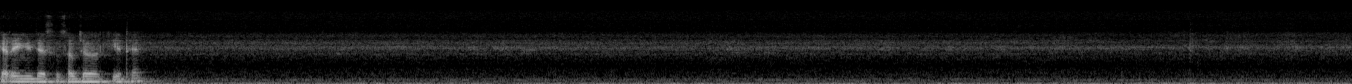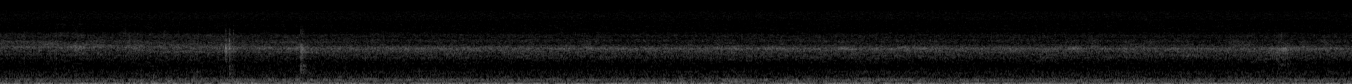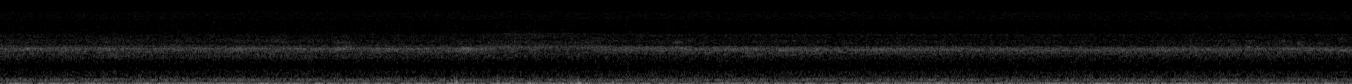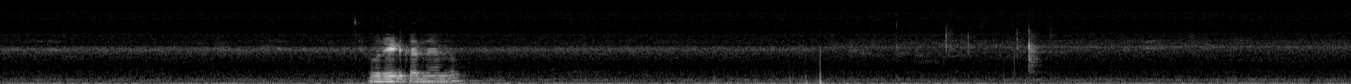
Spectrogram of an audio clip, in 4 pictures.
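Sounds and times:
background hiss: 0:00.0 - 0:54.0
faint high whine: 0:00.0 - 0:54.0.

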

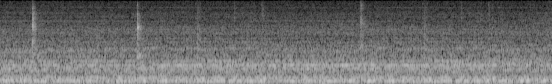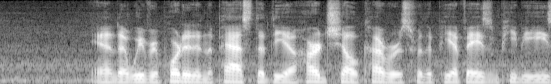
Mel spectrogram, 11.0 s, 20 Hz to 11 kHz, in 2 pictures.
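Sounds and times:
faint ventilation hum: 0:00.0 - 0:11.0.

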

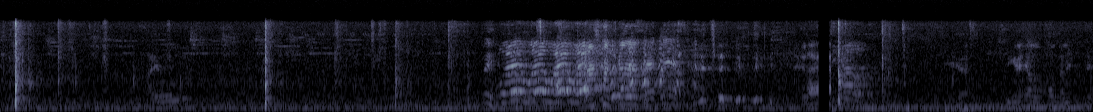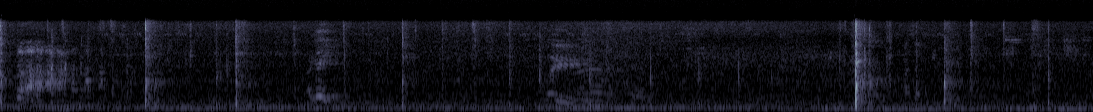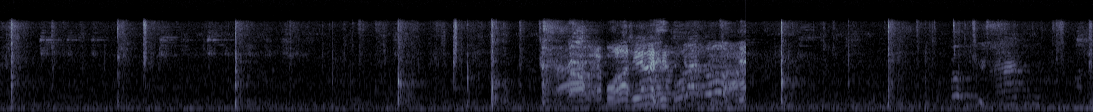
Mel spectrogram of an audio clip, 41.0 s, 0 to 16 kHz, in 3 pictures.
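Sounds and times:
tennis balls struck and bouncing: 0:00.0 - 0:05.9, 0:10.4 - 0:11.4, 0:13.6 - 0:19.0, 0:20.0 - 0:34.2, 0:36.3 - 0:39.1.

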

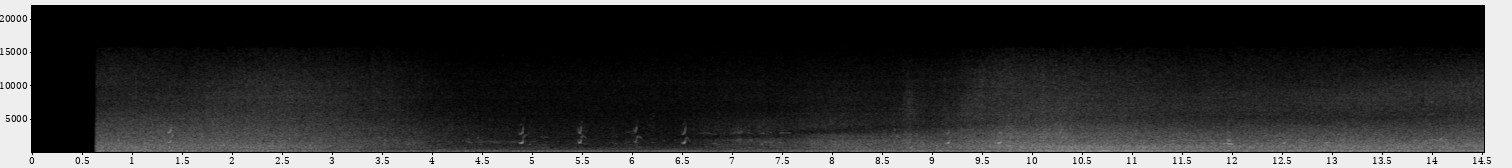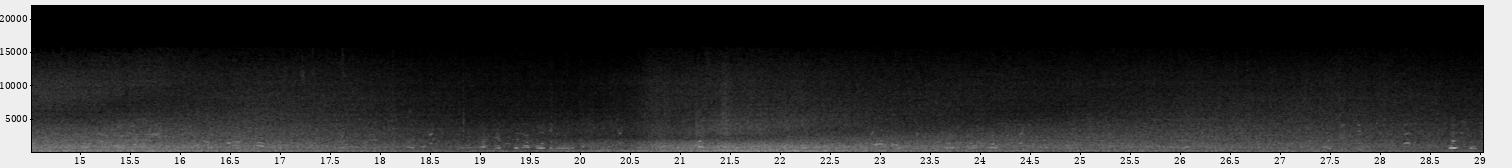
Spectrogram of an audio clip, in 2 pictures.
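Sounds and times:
wind: 0:00.6 - 0:29.0
ocean surf washing onto beach: 0:00.7 - 0:04.8, 0:05.7 - 0:29.0.

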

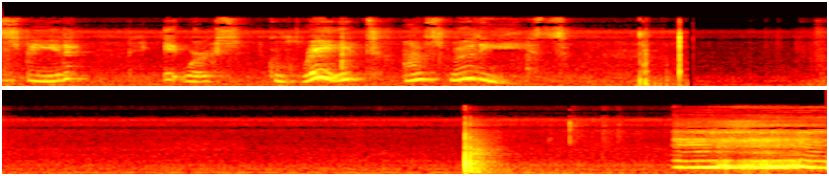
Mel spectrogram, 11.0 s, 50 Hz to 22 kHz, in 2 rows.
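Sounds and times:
sudden thump: 0:08.6 - 0:08.9
person holding a long vocal note: 0:10.0 - 0:11.0.

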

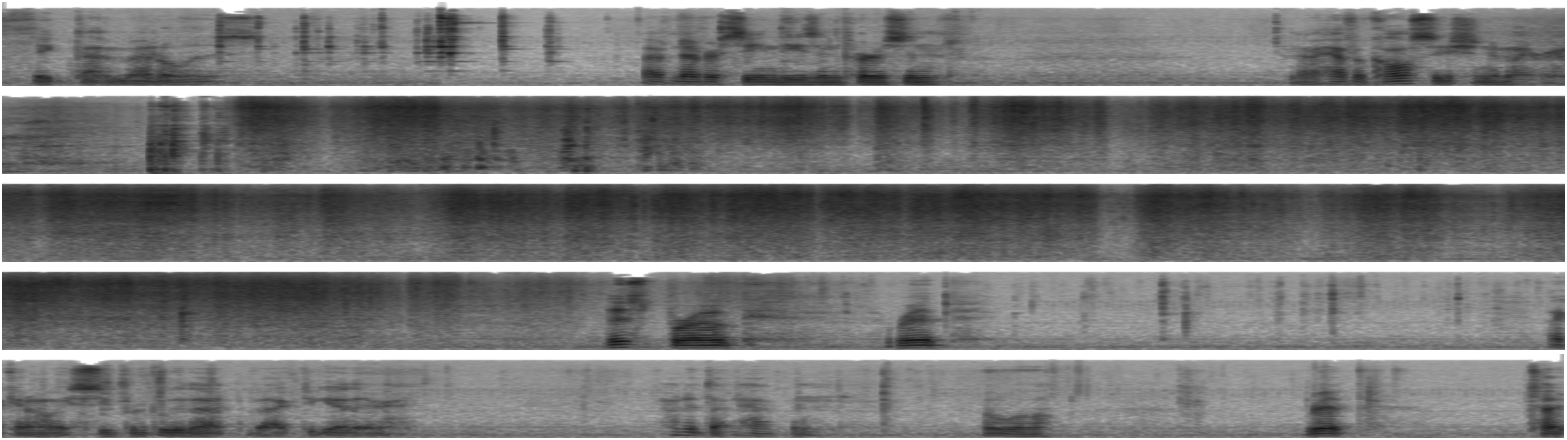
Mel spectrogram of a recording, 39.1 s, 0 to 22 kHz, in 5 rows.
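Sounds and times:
plastic bags and paper rustling: 0:08.8 - 0:27.8.

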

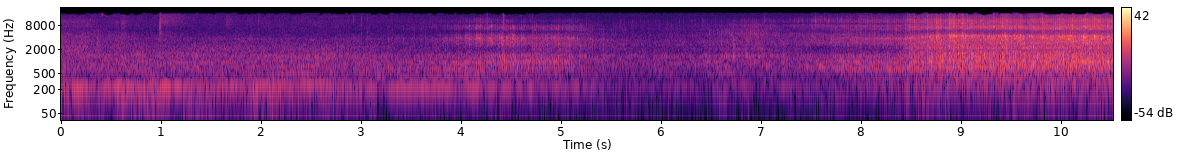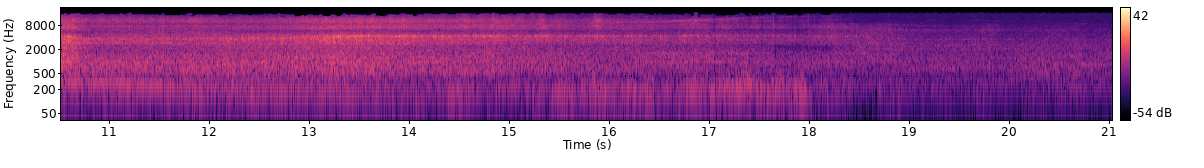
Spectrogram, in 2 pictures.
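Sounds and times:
truck driving past: 0:00.0 - 0:21.0.

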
